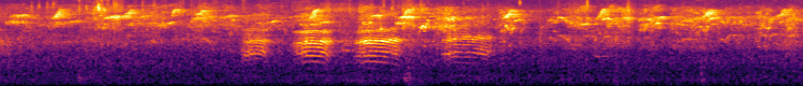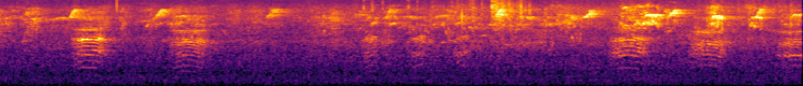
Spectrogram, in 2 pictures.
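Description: Birds calling: groups of short, high, wavering calls a few seconds in, again around nine seconds and near the end, over scattered faint high chirps.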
